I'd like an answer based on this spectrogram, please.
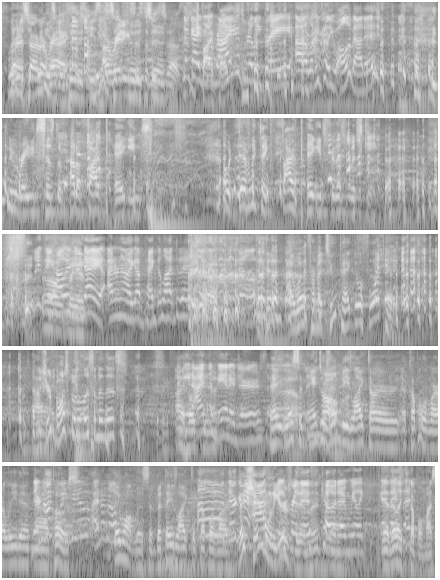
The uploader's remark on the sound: We were lucky enough to be invited on location at Balboa’s in Grandview.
